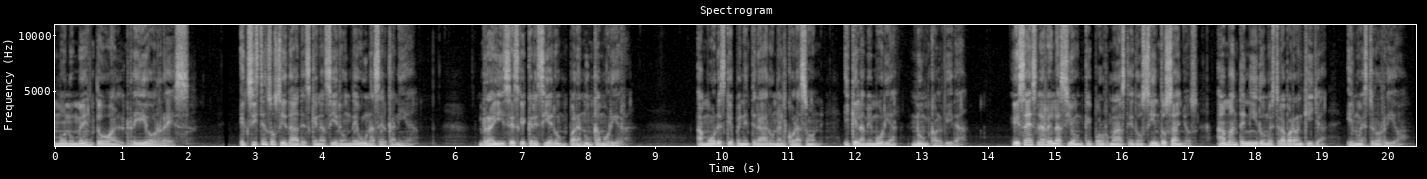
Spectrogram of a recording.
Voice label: SPANISH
